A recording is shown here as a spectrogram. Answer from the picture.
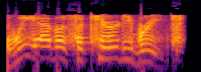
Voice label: radio sec breach; sven; dialogs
